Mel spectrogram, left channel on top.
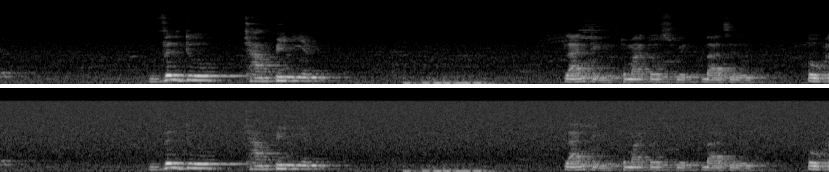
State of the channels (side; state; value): right; noise; hiss, 11 dB below the sound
